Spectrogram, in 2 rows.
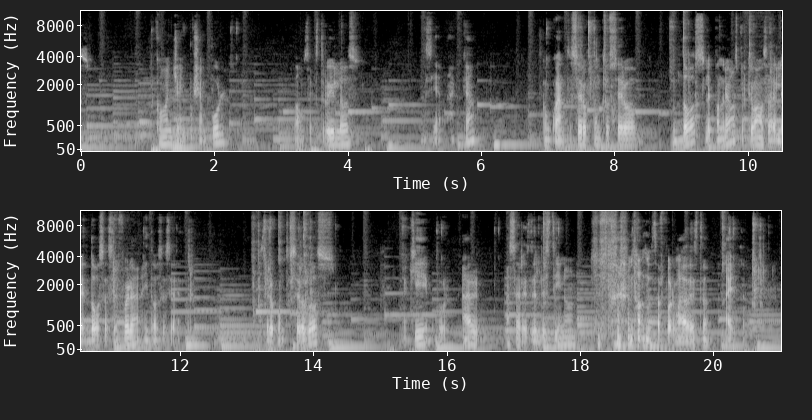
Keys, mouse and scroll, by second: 1.1 click, 1.5 middle click, 1.8 middle click, 2.2 click, 3.1 scroll up 1, 3.4-4.0 scroll down 3, 4.2 scroll up 1, 5.1-7.0 drag, 7.4 KP_0, 7.6 KP_Decimal, 7.8 KP_0, 8.8 KP_2, 9.6 middle click, 10.1 shift+middle click, 11.0 Escape, 11.4-12.5 drag, 13.0 KP_0, 13.2 KP_Decimal, 13.5 KP_0, 13.6 KP_2, 15.3 l, 15.8 click, 16.7 click, 17.5 space, 18.7 click, 19.6 click, 20.2 click, 20.8 middle click.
